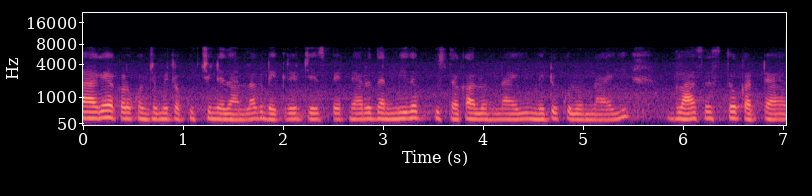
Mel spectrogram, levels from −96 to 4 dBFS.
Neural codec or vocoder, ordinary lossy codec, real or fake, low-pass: vocoder, 22.05 kHz, 80 mel bands, WaveNeXt; none; fake; 7.2 kHz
